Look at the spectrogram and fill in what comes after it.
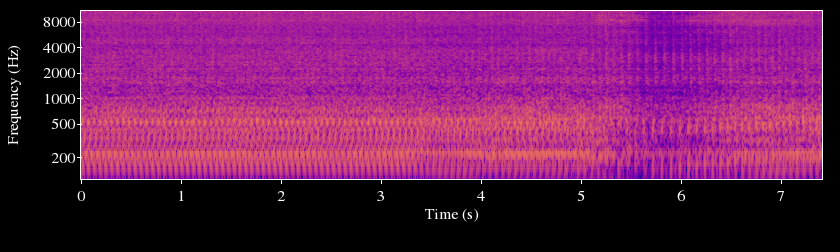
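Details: John Deere 14SE mower with Kawasaki FC150V engine, first run after refuel, no blade load: single-cylinder chugs, revs sag and surge around mid-range; engine hunting at no load, which reportedly goes away under blade load.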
